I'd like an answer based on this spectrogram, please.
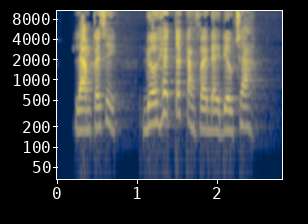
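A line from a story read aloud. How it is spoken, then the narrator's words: Sharp shout. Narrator (Vietnamese): lập tức quát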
